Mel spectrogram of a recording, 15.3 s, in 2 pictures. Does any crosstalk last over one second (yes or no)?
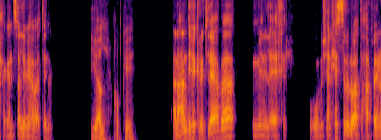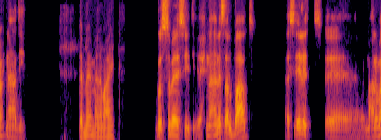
no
